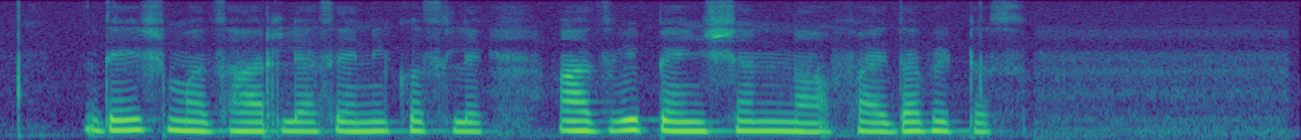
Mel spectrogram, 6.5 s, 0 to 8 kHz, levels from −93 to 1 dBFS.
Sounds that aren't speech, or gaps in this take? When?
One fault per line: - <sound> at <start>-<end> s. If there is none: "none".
none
